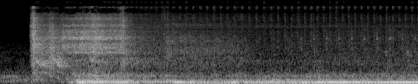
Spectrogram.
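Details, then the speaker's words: Nissan Figaro after an exhaust manifold change: short crank, then catches and settles into a steady, even low idle with no ticking from the exhaust side; sounds a lot better. "Now that sounds a lot better. Look who's back."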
